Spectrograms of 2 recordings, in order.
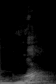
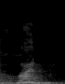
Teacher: Falta la N final y hay que aspirar la primera letra.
